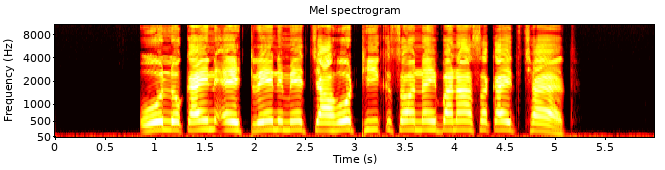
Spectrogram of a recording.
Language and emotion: Maithili, angry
